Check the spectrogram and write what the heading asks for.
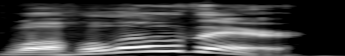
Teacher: putting extra emphasis on hello to show her surprise. Yeah, adding that there, and the emphasis makes it clear she wasn't expecting to see this person.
